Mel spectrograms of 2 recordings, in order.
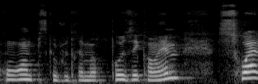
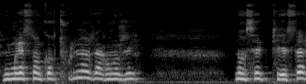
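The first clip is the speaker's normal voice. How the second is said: out of breath, higher pitch; 2 semitones higher than usual. Doing housework on a hot day, talking viewers through the chores; out of breath. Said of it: "Je suis essoufflée".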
